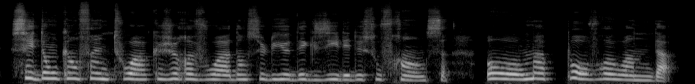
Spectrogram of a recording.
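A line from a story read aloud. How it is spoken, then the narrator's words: Heartbroken sighing cry. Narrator (French): s'écria-t-il en poussant un soupir qui semblait briser sa poitrine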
